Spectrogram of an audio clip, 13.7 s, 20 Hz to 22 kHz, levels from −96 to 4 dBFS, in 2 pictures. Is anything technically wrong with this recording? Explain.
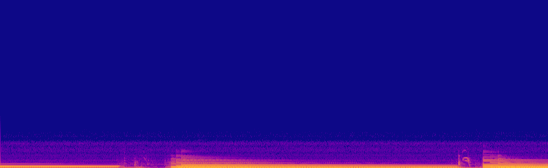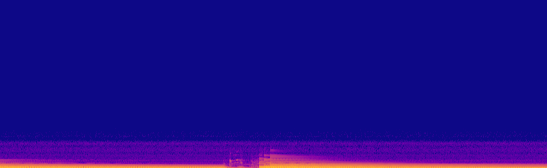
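No, nothing technically wrong stands out here; this bit of music sounds just as it should the whole way.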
